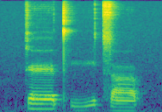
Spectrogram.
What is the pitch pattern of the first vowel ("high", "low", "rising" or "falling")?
high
